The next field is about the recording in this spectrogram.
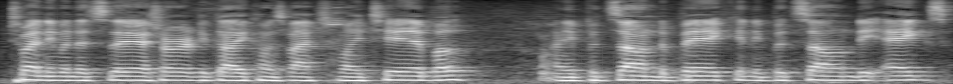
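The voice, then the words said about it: Irish accent. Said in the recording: “you heard my accent... being an Irishman”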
